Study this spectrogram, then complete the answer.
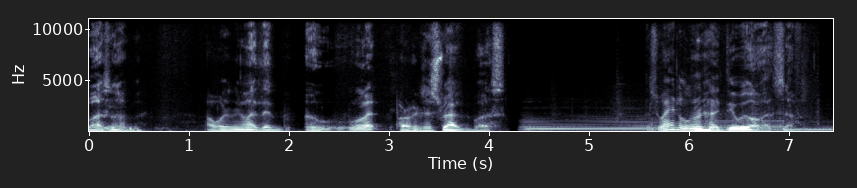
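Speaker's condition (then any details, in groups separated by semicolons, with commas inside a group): Parkinson's disease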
